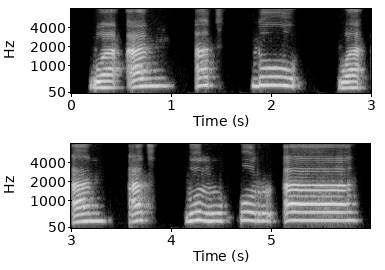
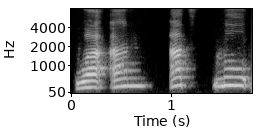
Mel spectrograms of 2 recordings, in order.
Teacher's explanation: Sifat tawasud tidak nampak ketika nun sukun baik sukunnya asli ataupun sukun karena waqaf, maka suaranya jadi syiddah nih, terputus ya.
